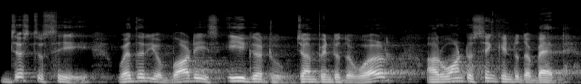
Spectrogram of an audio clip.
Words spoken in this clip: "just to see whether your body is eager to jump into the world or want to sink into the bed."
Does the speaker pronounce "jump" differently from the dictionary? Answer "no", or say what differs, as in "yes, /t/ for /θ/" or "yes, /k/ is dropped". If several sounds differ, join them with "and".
no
